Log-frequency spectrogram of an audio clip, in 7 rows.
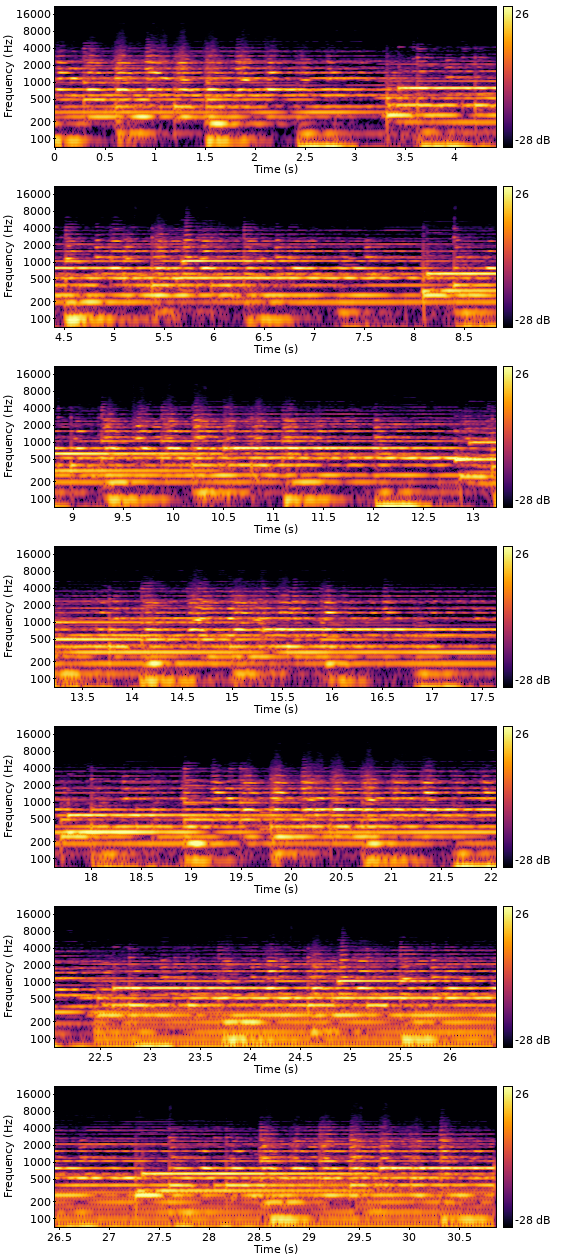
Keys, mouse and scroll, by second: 1.6 ctrl+-, 1.9 ctrl+-, 3.2 ctrl+-, 4.0 ctrl+-, 4.2 alt+shift+click, 6.9 Return, 7.6 ctrl+=, 9.0 ctrl+=, 9.7 ctrl+=, 11.8-12.3 ctrl+scroll down 1, 12.5-12.9 alt+scroll down 1, 13.9 space, 16.8 double click, 22.1 ctrl+t, 27.0 ctrl+h, 30.5 double click.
